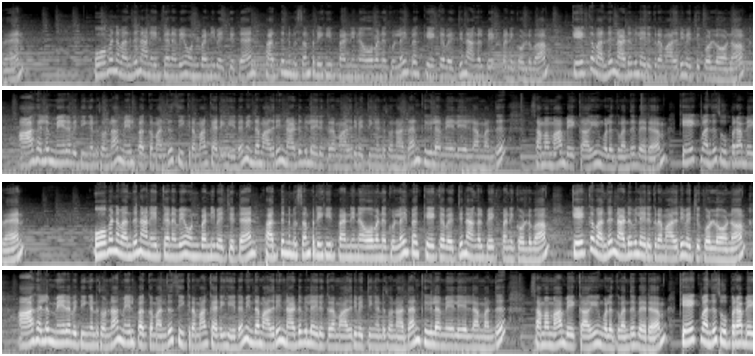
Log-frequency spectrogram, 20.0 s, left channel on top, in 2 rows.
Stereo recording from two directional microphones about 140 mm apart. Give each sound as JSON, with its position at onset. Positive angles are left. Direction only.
{"t": 0.0, "sound": "a woman's voice", "side_deg": -60}
{"t": 19.0, "sound": "a woman's voice", "side_deg": -85}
